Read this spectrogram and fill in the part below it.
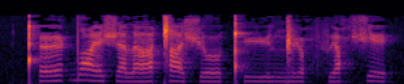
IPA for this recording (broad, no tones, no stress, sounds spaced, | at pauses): ǃʰ əː ɡ dˤ ɛː ʃ a l a ǁ a ʃ o ǃʰ yː l ŋ͡ǁ y ħ f ɪ ħ ʃ ɪ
